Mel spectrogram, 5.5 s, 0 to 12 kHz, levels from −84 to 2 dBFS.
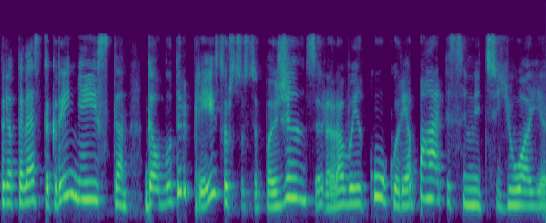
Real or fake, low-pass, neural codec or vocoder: fake; 7.2 kHz; codec, 16 kHz, 4 kbps, X-Codec, HuBERT features, trained on general audio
